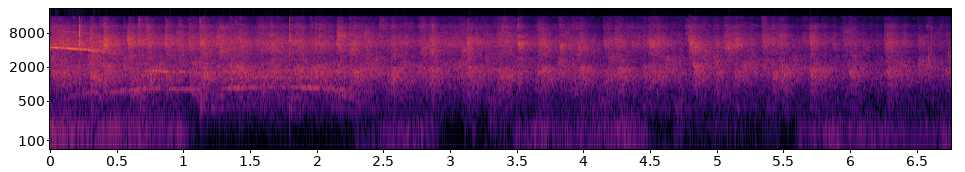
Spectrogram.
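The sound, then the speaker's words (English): A crowd applauds steadily for several seconds, a dense wash of many hands clapping at once, with a few whistles rising above it near the start; the audience at a poetry slam applauds the poets who performed. “But before I do, I would please like for all of you to give another round of applause to the people that slammed tonight.”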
